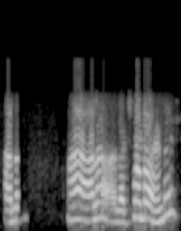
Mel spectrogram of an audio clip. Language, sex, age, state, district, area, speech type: Kannada, male, 45-60, Karnataka, Gulbarga, urban, conversation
